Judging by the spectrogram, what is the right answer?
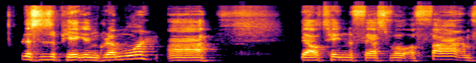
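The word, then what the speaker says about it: Beltane: Its name beltine pronounced beline belena comes from the old Irish beltine often translated as bright fire.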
